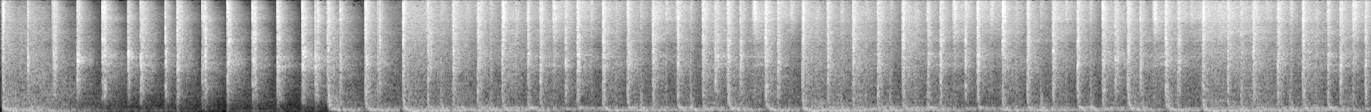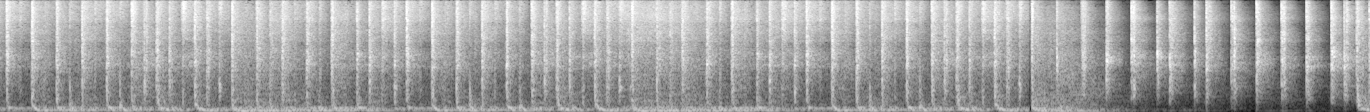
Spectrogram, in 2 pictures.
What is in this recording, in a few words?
Action Stomp, energetic percussion music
